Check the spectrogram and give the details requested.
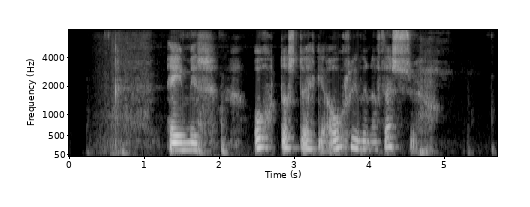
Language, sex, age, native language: Icelandic, female, 50-59, Danish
